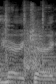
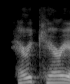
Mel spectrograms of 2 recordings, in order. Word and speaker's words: harakiri: Harry Carey, I think, is like a celebrity personality, but it's also the way a lot of Americans pronounce harakiri, which is some kind of Japanese sword technique.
